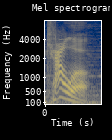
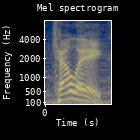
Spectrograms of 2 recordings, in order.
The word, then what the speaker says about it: Calais: out there alle alle oh yeah I'm terrible pronouncing you should know this about me you heal Kella that's what's saying Calla Calais Calais gotcha eh you can't put that whatever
